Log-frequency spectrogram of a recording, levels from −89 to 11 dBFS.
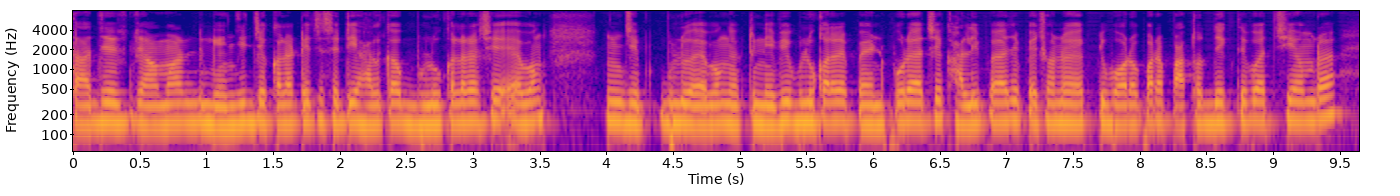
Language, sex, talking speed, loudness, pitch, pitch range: Bengali, male, 215 wpm, -15 LUFS, 150 Hz, 145-155 Hz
